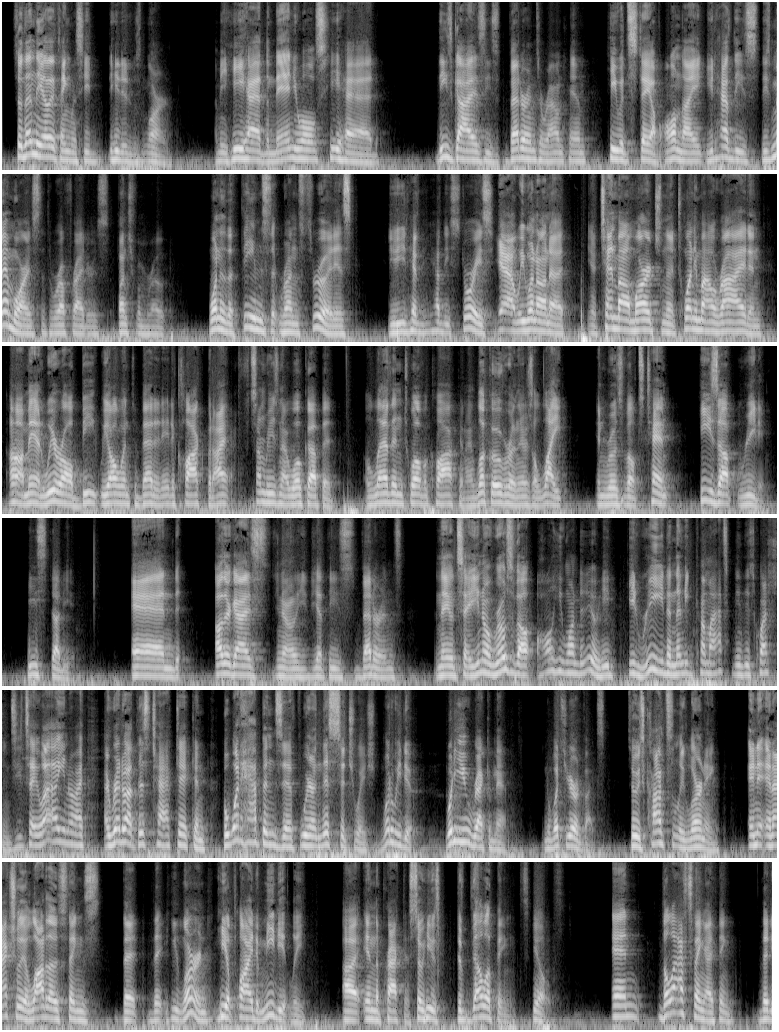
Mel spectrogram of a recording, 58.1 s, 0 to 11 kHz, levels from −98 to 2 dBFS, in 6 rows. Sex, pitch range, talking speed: male, 115-155 Hz, 225 wpm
